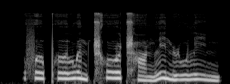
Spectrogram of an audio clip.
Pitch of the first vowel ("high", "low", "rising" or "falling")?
high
